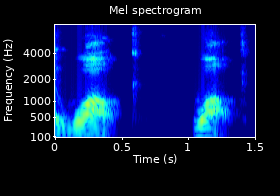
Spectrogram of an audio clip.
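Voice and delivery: "walk" low-pitched, with the L made by the tongue; learner's careful "walk". Shown as a demonstration. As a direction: use the tongue for an audible L in "walk". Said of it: "use your tongue and say".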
